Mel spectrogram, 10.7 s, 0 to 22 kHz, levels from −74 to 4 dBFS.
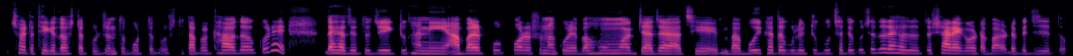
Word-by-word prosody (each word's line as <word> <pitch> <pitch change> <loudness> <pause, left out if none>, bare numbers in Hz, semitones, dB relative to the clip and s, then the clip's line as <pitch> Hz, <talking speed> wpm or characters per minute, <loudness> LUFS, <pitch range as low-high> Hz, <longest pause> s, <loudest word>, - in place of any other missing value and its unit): ৬ঃ০০ 235 -2 +2
টা - - -6
থেকে 205 -1 +4
১০ঃ০০ 205 0 -1
টা - - +1
পর্যন্ত 190 -1 -8
পড়তে 205 -1 -13
বসত। - - -15
তারপর 205 0 -1
খাওয়া 225 0 +3
দাওয়া 230 0 +1
করে 435 - -2 0.5
দেখা 220 0 +5
যেত 210 -1 -8
যে, 215 - +4
একটুখানি 200 -1 -2 0.2
আবার 215 +1 +7
প - - -49 0.2
পড়াশোনা 210 -1 -2
করে 200 -1 -2
বা 200 - -1
হোমওয়র্ক 215 0 0
যা, 195 - +7
যা 200 - +5
আছে 195 -1 -3 0.3
বা 190 - -1
বই 220 +1 0
খাতাগুলো 220 -1 -3
একটু 215 +1 -10
গুছাতে, 220 0 -5
গুছাতে, 250 +3 -6
দেখা 245 -3 +1
যেত 205 0 -9
১১:৩০ 205 -2 +6
টা- 195 - -3
১২ঃ০০ 195 - -2
টা 195 - -3
বেজে 200 -1 -5
যেত। 190 - -11
210 Hz, 220 wpm, -27 LUFS, 200-220 Hz, 0.5 s, আবার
